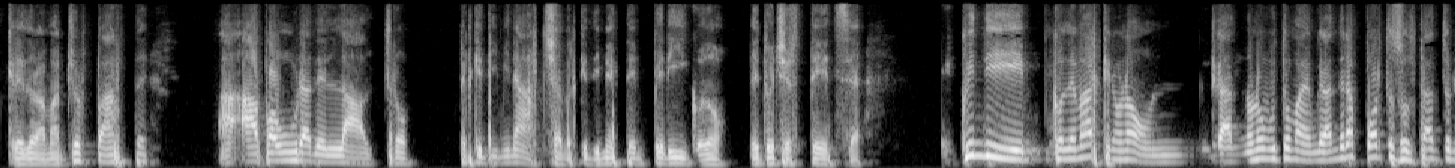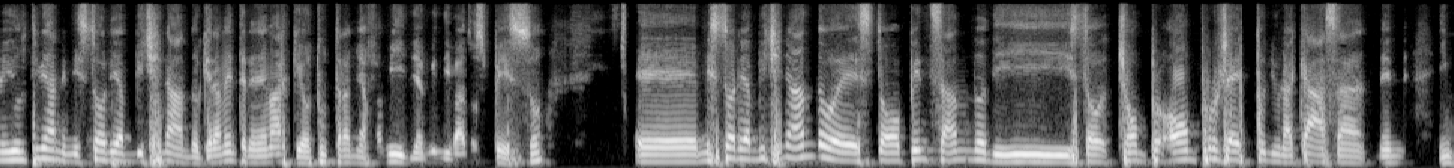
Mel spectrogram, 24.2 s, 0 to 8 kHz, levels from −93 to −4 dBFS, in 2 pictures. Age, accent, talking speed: 30-49, native, 160 wpm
